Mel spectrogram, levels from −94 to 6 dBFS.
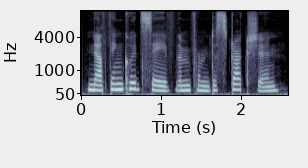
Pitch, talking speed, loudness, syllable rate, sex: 200 Hz, 140 wpm, -17 LUFS, 3.7 syllables/s, female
